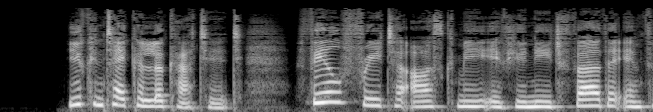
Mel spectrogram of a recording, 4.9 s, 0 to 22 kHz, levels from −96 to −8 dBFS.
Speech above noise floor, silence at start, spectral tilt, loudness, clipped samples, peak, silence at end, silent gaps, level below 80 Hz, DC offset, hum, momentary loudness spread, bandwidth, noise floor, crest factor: 54 dB; 0.5 s; -5 dB/octave; -20 LUFS; under 0.1%; -4 dBFS; 0 s; none; -58 dBFS; under 0.1%; none; 7 LU; 15.5 kHz; -74 dBFS; 16 dB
